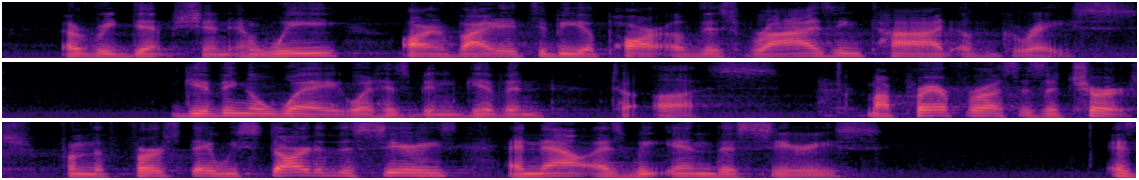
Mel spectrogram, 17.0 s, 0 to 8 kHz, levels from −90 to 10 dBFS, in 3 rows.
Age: 50-69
